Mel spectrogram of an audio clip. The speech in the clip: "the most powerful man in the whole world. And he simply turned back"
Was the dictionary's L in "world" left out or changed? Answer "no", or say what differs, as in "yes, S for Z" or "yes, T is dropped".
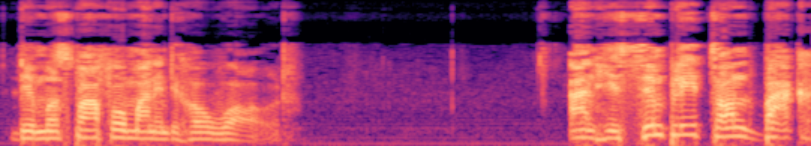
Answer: no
